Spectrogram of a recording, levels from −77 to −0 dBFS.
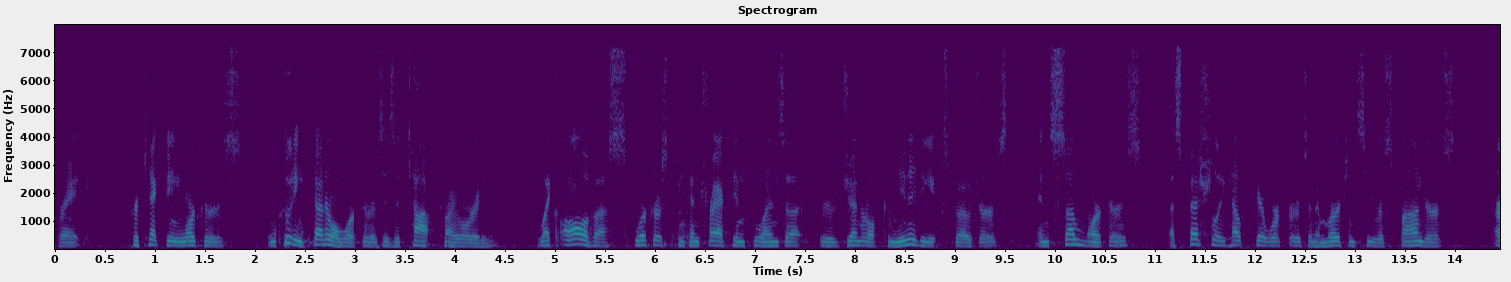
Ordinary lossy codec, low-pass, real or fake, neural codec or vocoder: MP3, 32 kbps; 7.2 kHz; fake; codec, 24 kHz, 3 kbps, HILCodec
